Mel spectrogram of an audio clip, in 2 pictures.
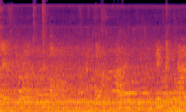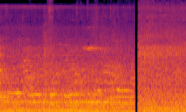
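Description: People chatter nearby.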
